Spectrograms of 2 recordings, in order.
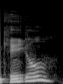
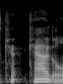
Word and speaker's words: Kaggle: Is it Kaggel or Kaggle? I just said Kaggle. I just said Kaggel, but I usually pronounce Kaggle. I don't know why I mispronounced it.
